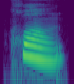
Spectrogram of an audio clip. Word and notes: 框: kuàng

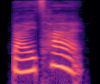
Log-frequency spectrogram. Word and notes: 白菜: bái cài

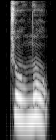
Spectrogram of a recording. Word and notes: 瞩目: zhǔ mù

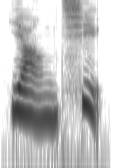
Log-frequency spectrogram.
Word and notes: 氧气: yǎng qì

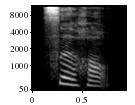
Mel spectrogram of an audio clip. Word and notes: 伺候: cì hòu

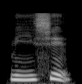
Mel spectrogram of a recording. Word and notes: 迷信: mí xìn

